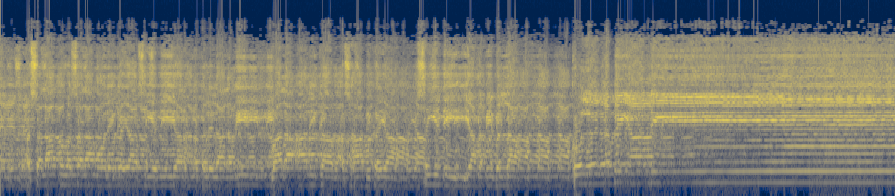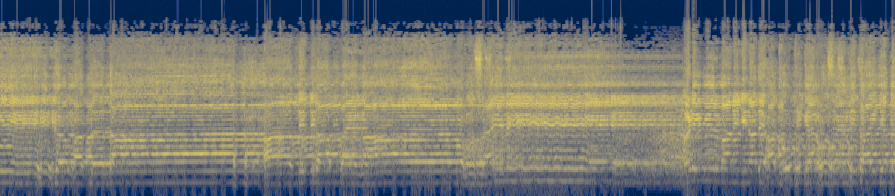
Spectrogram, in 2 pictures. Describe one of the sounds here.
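A man chants loudly and with feeling into a microphone, heard through loudspeakers.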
